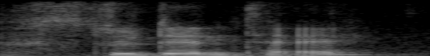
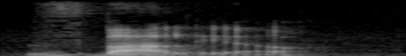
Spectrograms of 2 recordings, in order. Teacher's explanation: if it's between a vowel or before a voiced consonant it's said more like a z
